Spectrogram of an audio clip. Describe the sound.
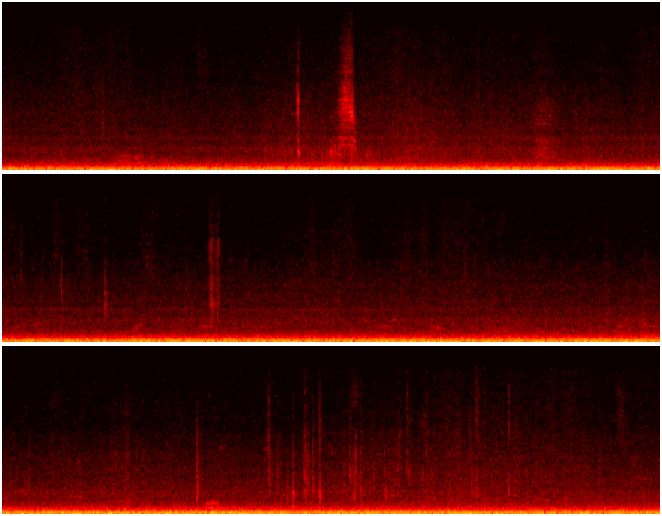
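Airplane taking off, heard from the cabin as a loud, steady low roar of engines and airflow. The rumble holds at a constant level throughout, with no clear breaks or changes.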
